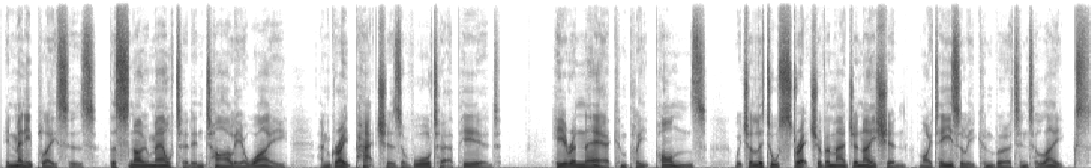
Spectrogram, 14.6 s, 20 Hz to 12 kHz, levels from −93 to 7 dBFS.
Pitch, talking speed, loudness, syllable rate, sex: 100 Hz, 125 wpm, -20 LUFS, 4.4 syllables/s, male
